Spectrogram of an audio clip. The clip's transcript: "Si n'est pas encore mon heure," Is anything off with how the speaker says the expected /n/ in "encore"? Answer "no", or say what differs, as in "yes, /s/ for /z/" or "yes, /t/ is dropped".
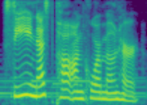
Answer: no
